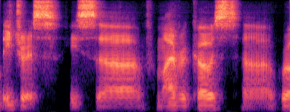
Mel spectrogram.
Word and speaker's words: IDriss: too bad, especially when we change the pronunciation from IDRiss to IDRiss, which is much closer to address.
